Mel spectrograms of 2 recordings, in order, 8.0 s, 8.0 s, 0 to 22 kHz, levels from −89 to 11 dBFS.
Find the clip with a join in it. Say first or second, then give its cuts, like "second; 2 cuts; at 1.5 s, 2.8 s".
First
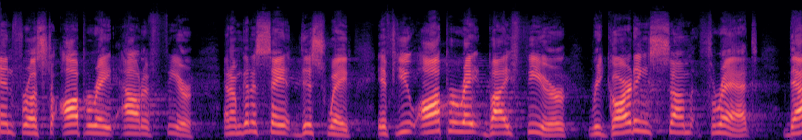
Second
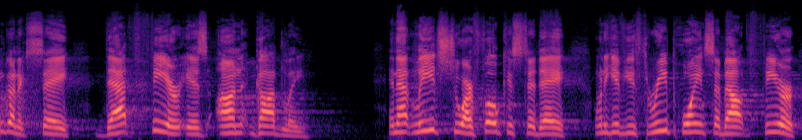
second; 1 cut; at 3.7 s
